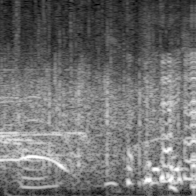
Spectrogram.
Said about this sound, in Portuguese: Uma salva de palmas para essas falas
